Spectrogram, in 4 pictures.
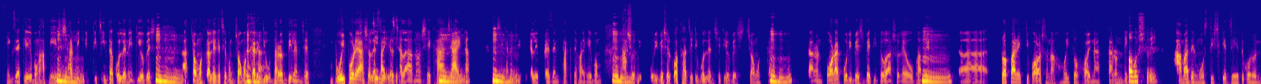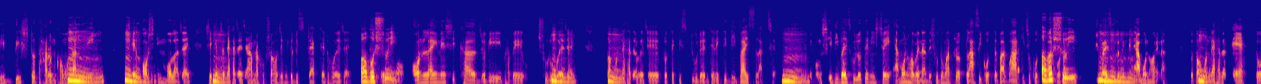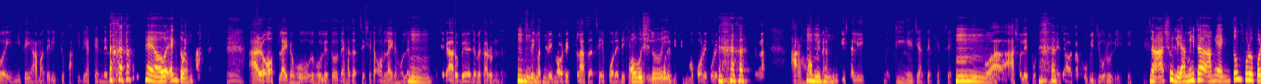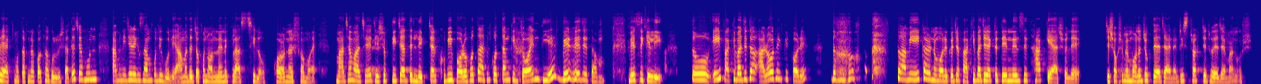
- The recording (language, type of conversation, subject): Bengali, unstructured, অনলাইন শিক্ষা কি অফলাইন শিক্ষার বিকল্প হতে পারে?
- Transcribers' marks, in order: static; other background noise; chuckle; distorted speech; unintelligible speech; chuckle; scoff; scoff; laugh; laughing while speaking: "যেতাম"; laughing while speaking: "জি, আচ্ছা"; laughing while speaking: "তো"; unintelligible speech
